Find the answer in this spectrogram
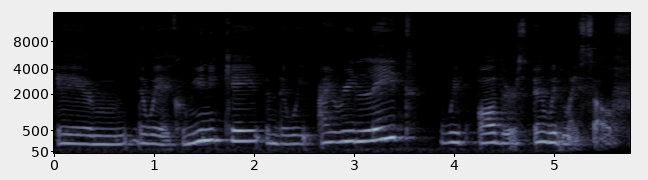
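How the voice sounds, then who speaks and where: At a fairly slow pace, a woman with a Colombian accent speaks at a fairly high pitch, with audible room echo. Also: ordinary pitch variation. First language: Spanish. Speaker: somatic practitioner. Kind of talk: personal reflection to camera. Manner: unscripted, hesitant with fillers.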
